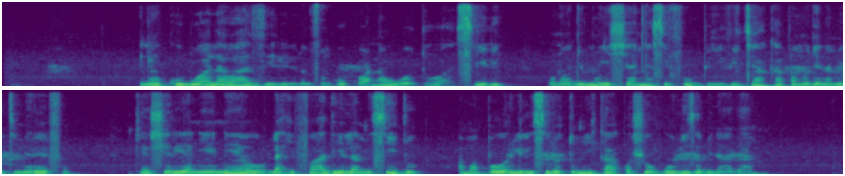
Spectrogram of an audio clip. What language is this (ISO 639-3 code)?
swa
